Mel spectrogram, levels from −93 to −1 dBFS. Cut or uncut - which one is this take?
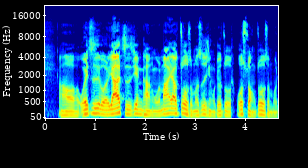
cut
